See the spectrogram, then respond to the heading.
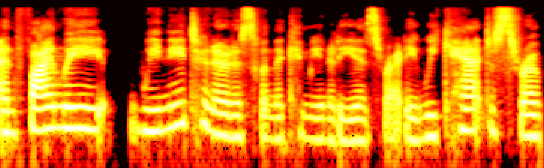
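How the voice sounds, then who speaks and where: With an Australian accent, a woman talks at a very fast pace in a bright, sharp tone. Her pitch varies in an ordinary way over a quiet background. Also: dry, close sound with no echo. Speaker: researcher presenting a report. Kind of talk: presentation. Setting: online event.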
